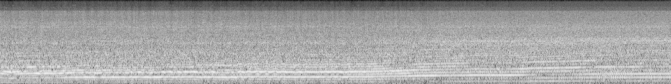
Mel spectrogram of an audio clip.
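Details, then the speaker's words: Echo PE-225 two-stroke edger, only runs on choke with little power; old fuel just replaced, running on cold start to flush bad fuel: buzzy, raspy drone slowly climbing in pitch; keeps running but rough. "it is on cold start because I was replacing the fuel completely"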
